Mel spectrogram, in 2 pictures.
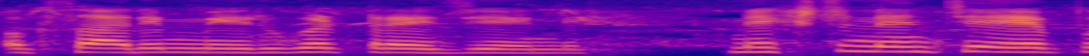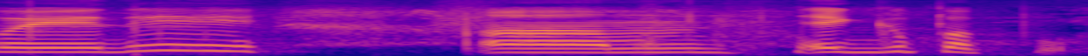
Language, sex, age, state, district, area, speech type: Telugu, female, 18-30, Telangana, Nalgonda, rural, spontaneous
